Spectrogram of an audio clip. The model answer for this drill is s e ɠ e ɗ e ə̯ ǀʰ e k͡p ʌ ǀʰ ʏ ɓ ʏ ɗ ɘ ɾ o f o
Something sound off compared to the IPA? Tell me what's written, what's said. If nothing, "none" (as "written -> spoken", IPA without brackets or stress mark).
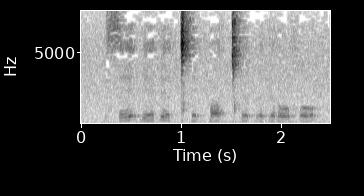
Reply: ɠ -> ɓ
